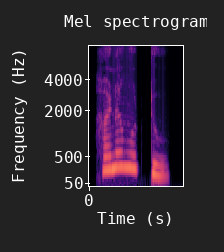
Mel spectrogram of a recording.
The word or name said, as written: ಹಣಮುಟ್ಟು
